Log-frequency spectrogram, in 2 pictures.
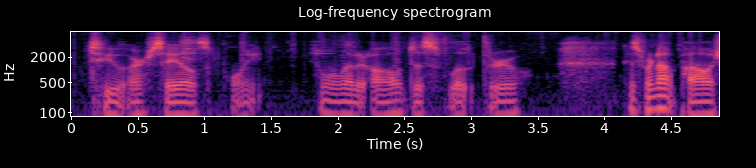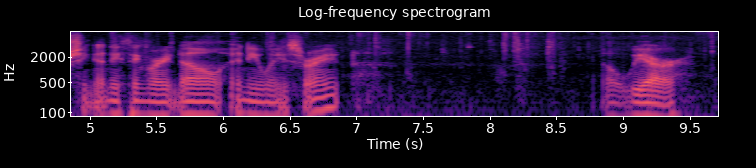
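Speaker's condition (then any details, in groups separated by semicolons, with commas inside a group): No condition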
